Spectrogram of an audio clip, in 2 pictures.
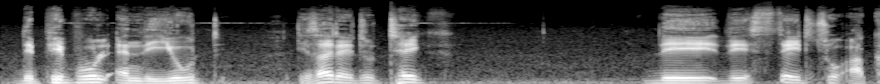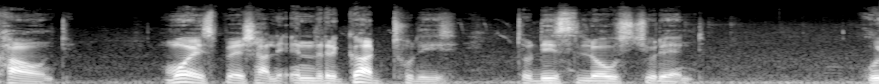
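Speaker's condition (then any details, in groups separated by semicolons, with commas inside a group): No condition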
